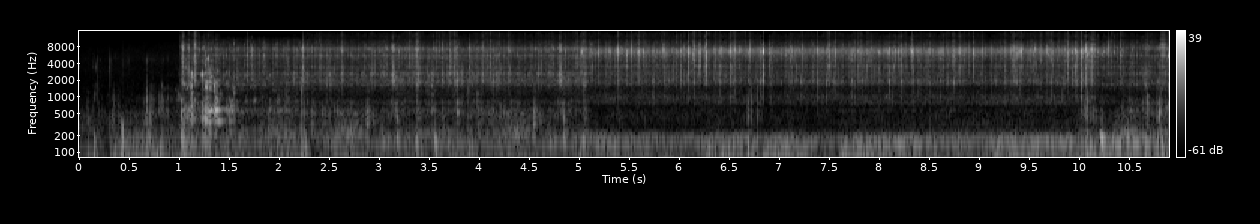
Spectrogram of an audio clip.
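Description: Water sloshing at the surface, then a splash about a second in as the camera goes under, followed by steady underwater noise: a dense crackle of fine clicks over a low hum.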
